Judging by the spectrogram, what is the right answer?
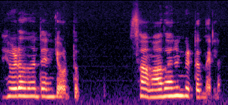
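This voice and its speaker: A woman's voice: on the high side, brisk, gravelly, rough recording. Tearful young wife, played by a woman. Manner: soft, pleading, flat delivery. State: crying. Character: ill, tearful young wife, gentle and resigned. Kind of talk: family short film acting.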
